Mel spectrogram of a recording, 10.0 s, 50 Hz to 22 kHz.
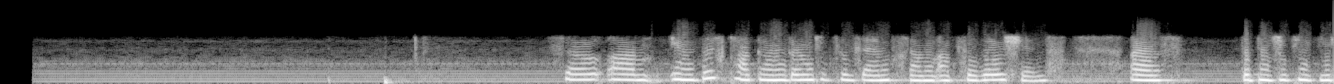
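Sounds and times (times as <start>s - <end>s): steady electrical hum: 0.3s - 10.0s
short thump: 2.5s - 3.2s.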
